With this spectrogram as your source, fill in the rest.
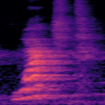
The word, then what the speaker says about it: watched: When you collocate the ED, yes, the pronunciation is similar to T. Yeah? So in here, the pronunciation is watched, watched, practiced, practiced, worked, cooked.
